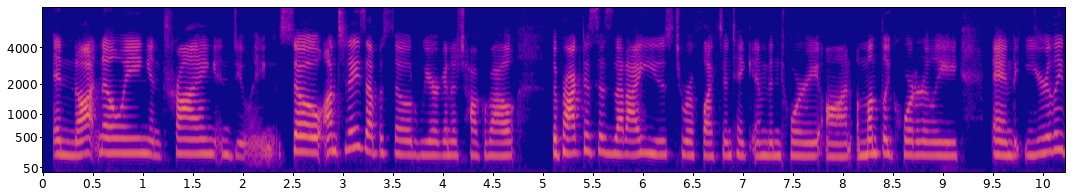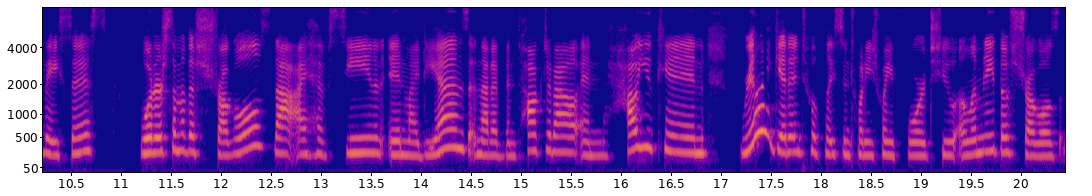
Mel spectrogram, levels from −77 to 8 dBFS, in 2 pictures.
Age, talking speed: 10-29, 200 wpm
